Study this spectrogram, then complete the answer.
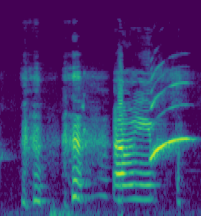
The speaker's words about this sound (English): as you can hear from the whistling in the background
